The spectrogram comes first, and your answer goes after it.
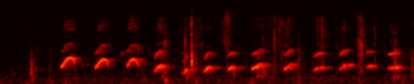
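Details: Three-week-old Pyrenean Shepherd (Berger des Pyrénées) puppies squeak in a steady run of short whimpers, each rising then falling, about three per second and gradually lowering in pitch, with faint rustling behind.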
